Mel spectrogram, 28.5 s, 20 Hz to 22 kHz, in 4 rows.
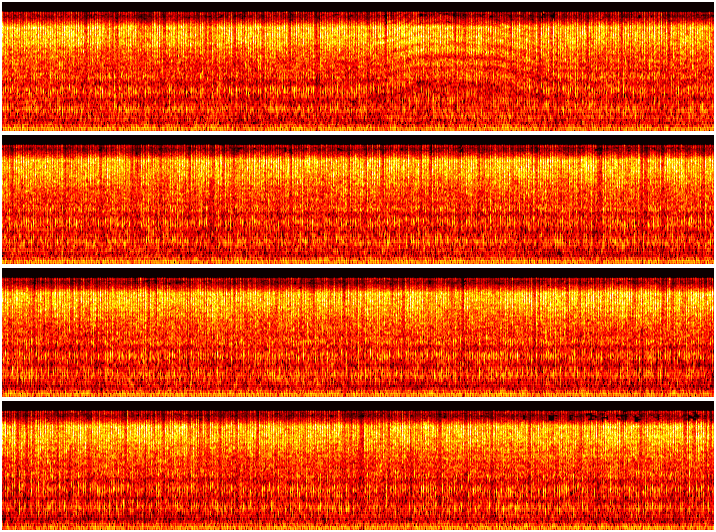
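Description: P-51 Mustang's Merlin V-12 engine idling steadily on the ground, a deep, even drone with the propeller turning.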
